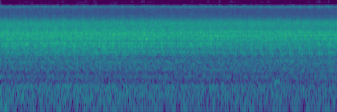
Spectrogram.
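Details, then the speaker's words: Used car engine check: steady idle, even hum with no stumbles or limping, no "krok krok" knock that would indicate metal bearing problems; normal idle. "jadi suaranya harus normal Ya teman-teman normal enggak pincang"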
